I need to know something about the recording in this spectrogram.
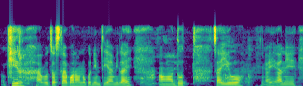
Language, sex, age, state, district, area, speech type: Nepali, female, 30-45, West Bengal, Darjeeling, rural, spontaneous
